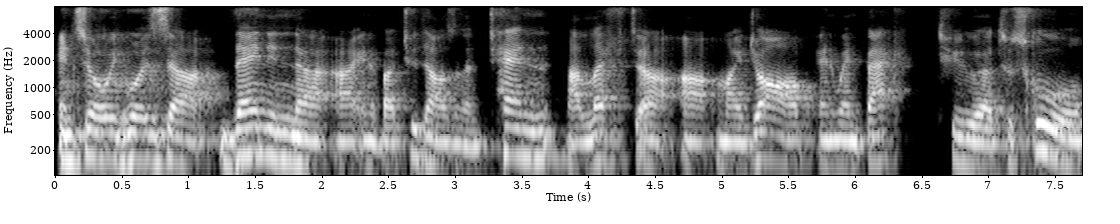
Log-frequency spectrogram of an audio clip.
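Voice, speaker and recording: A man's fairly high voice in a German accent, with ordinary pitch variation. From Austria. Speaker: space company founder and CEO. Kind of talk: interview conversation. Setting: in-person recording. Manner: hesitant with fillers.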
